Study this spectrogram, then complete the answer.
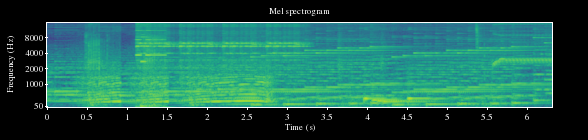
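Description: A cow in the Zelda Ocarina of Time video game moos in long, loud, pitch-bending calls, overlapping in quick succession, with steady game music and buzzing insect-like effects beneath.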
